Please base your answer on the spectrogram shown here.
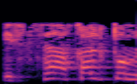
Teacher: وسبحان الله، اثاقلتم لما تنظر إلى مخارج هذه الكلمة، الثاء منين؟ من طرف اللسان مع الثنايا، من بين الثنايا، والقاف في آخر اللسان، اق، واللام في أول اللسان، والتاء في أول اللسان.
